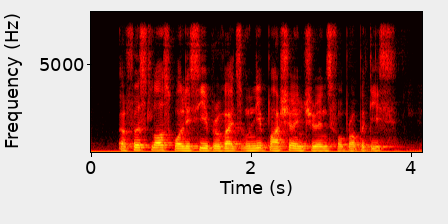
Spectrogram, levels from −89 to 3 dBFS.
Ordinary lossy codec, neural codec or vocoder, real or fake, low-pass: none; none; real; 7.2 kHz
